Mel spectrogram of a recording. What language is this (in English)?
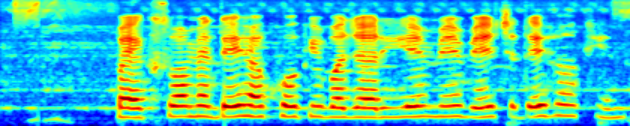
Magahi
